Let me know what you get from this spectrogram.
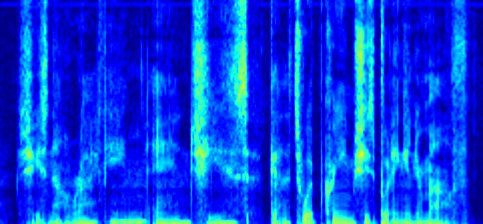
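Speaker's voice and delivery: soft-spoken ASMR-style voice. Guiding a man called Billy Bob through an imagined scene, in an ASMR voice. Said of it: "My MSR voice real quick".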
